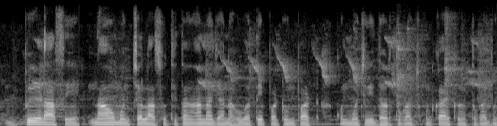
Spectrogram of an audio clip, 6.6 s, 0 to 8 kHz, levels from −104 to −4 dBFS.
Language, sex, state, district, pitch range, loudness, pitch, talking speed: Halbi, male, Chhattisgarh, Bastar, 105-115 Hz, -33 LUFS, 110 Hz, 210 wpm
